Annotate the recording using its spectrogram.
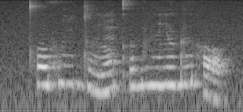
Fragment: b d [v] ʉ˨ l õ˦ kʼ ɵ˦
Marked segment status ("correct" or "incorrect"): incorrect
